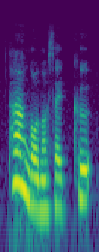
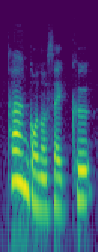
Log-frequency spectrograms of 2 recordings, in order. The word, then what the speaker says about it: 端午の節句: 端午の節句。節句中间有一个小促音，所以要停一下哦。端午の節句。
